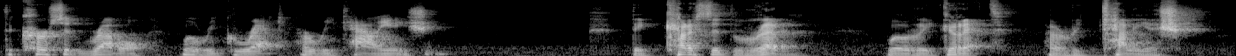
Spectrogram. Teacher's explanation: guess what you get to roll your r's with the German accent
